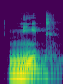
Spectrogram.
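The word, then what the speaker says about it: knit: के एन आई टी, यहाँ पे के यहाँ पे साइलेंट होगा। नीट बुनना, सिकोड़ना, स्पेलिंग वही है, के एन आई टी, के एन आई टी।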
